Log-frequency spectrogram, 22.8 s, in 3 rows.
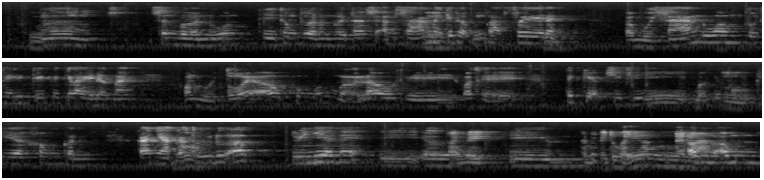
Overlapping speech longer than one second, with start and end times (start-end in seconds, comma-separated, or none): none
